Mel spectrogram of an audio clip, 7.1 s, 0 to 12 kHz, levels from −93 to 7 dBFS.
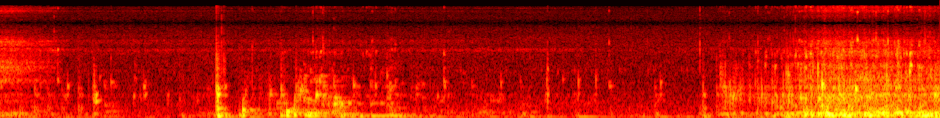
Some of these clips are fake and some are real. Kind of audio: fake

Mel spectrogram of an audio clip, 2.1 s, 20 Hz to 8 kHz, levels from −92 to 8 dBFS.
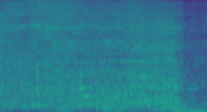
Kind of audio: fake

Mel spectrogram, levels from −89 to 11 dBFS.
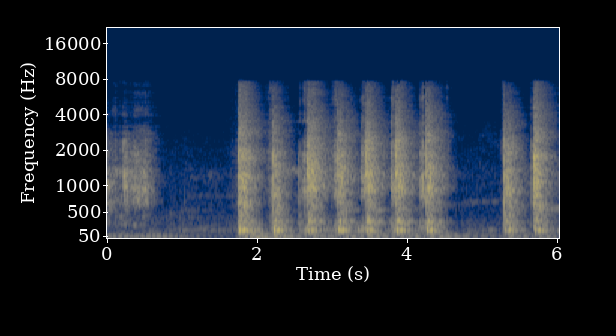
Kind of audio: real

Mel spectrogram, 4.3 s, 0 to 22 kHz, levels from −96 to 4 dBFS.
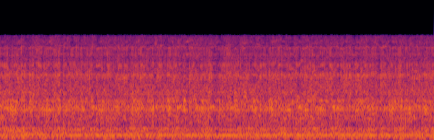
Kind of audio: fake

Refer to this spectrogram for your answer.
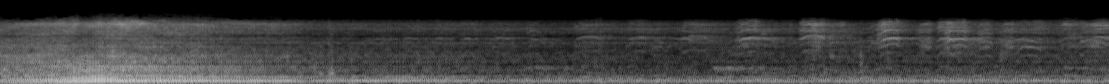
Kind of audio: fake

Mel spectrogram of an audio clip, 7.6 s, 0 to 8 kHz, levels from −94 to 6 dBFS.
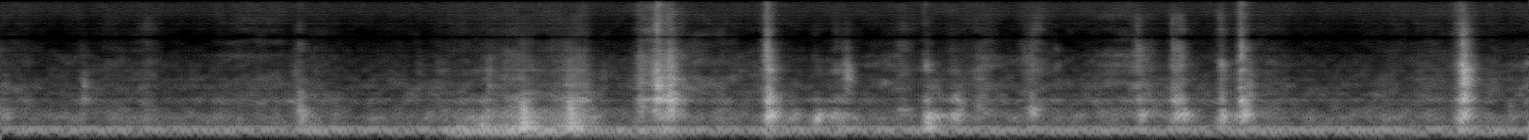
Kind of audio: fake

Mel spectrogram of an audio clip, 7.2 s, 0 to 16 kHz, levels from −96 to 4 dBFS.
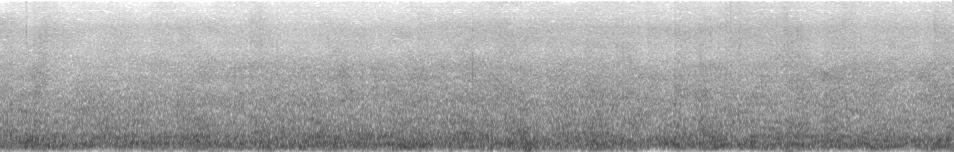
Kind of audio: fake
